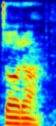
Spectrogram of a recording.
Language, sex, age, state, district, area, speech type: Nepali, male, 18-30, West Bengal, Darjeeling, urban, read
